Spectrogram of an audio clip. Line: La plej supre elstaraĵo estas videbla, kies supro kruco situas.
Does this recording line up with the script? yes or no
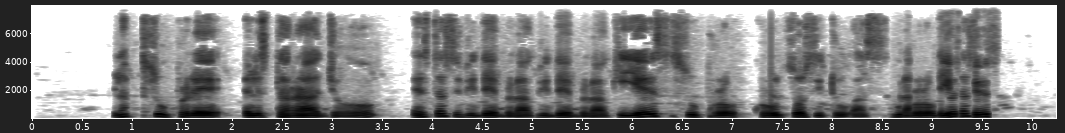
no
